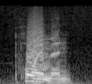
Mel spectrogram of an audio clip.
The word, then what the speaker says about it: poimen: The word that we are going to be seeing in 1 Timothy chapter 1 is also a word that is pronounced poimen.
